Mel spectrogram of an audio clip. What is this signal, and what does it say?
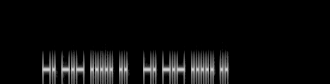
Morse code, heard as a keyed tone, about 50 wpm, 700 Hz. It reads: NK5I NK5I
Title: USA Call Signs Repeated 2x 50wpm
